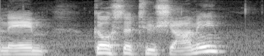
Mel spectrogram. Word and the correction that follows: Tsushima: for the PlayStation Tsushima. Tsushima. So I started. Pl- it's a hard. It's really hard to say if you're not used to making that sort of sound.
